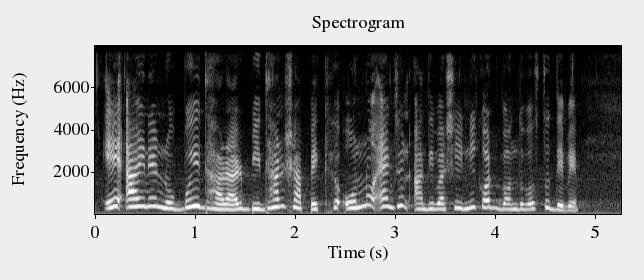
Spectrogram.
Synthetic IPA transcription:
eʔajneɾnobːojd̪ʱaɾaɾbid̪ʱanʃapekʰːeʔonːoʔɛk̚d͡ʑonʔad̪ibaʃinikoʈ̚bɔnd̪obost̪ʰod̪ebe

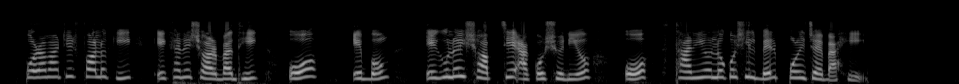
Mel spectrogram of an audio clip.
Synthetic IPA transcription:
poɾamaʈiɾfɔloki | ekʰaneʃɔɾbad̪ʱik | o | eboŋ | eɡulojʃɔb̚t͡ɕeakoɾʃonio | ost̪ʰaniolokoʃilbeɾpoɾit͡ɕɔebahḭ

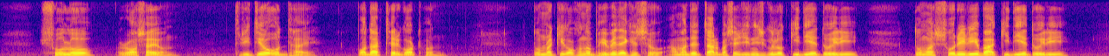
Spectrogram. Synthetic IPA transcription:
ʃolo | ɾɔʃajon | t̪ɾit̪̬iood̪ʱːae | pɔd̪aɾt̪ʰeɾɡɔʈʰon | t̪omɾak̬ikɔkʰonobʱebed̪ekʰet͡ɕʰoa̰mad̪eɾt͡ɕaɾpaʃeɾd͡ʑiniʃ̬ɡulokid̪iet̪ojɾi | t̪omaɾʃoɾiɾibakid̪iet̪ojɾi

